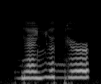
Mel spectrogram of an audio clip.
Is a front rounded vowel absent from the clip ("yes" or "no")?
no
